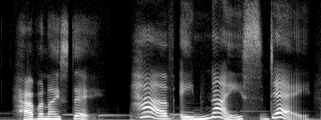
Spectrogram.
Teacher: Stress nice and day. Your voice should be cheerful.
